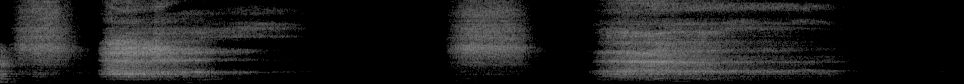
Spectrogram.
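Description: A young woman exhales loudly in long breaths.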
